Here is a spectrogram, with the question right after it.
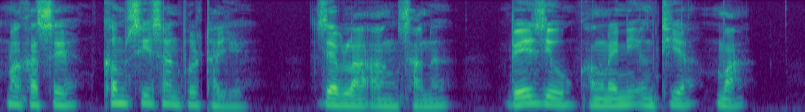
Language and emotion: Bodo, sad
